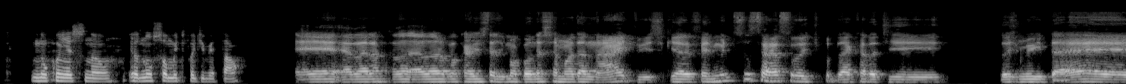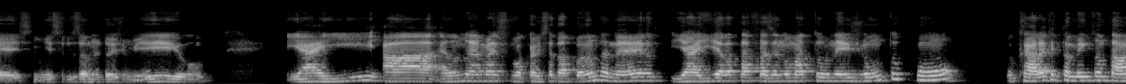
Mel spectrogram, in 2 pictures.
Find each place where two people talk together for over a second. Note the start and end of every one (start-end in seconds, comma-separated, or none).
none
